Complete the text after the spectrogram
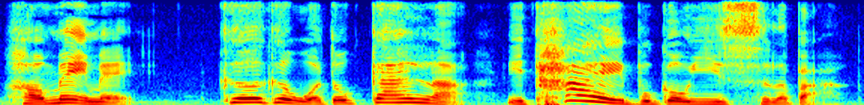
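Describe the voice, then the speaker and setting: A woman's voice: mid-range voice, big pitch swings, normal speed, dry recording. A woman playing a glib, flirty middle-aged man. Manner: wheedling and glib.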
